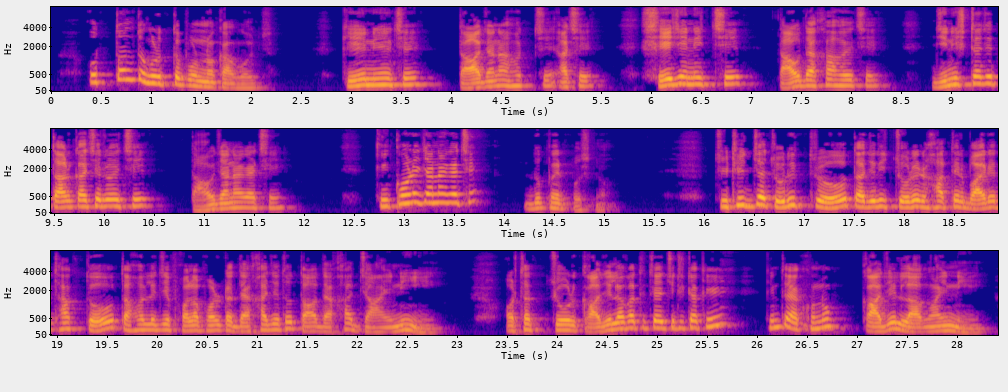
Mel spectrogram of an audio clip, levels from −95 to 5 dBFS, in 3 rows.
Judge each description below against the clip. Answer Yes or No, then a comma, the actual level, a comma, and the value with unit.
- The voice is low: No, medium, 160 Hz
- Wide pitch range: Yes, wide, 7.3 semitones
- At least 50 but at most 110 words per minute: No, fast, 120 wpm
